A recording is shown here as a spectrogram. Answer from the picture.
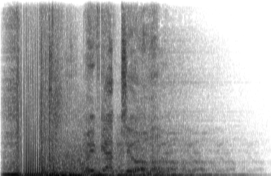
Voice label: Speech Double Kill, EN; World Of Warships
